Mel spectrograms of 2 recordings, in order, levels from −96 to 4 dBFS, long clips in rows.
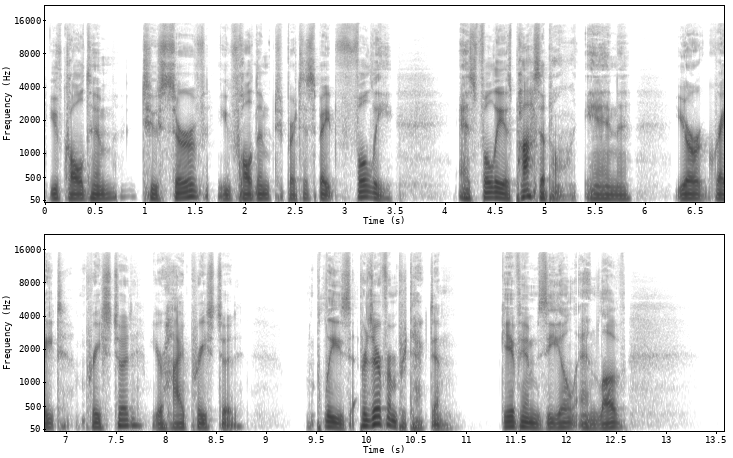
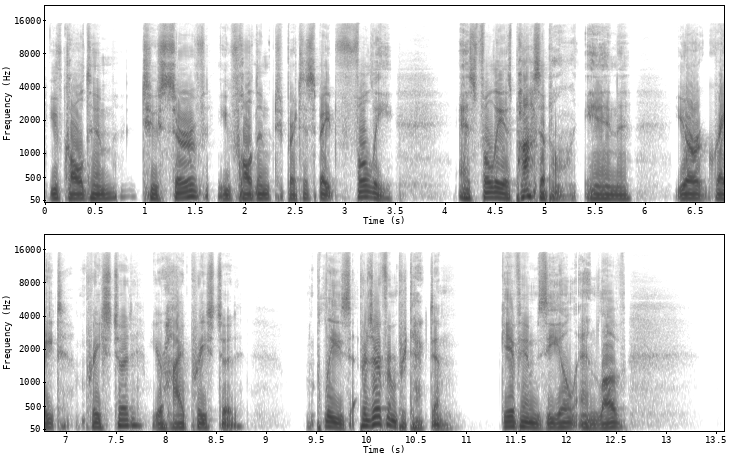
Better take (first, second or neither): first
